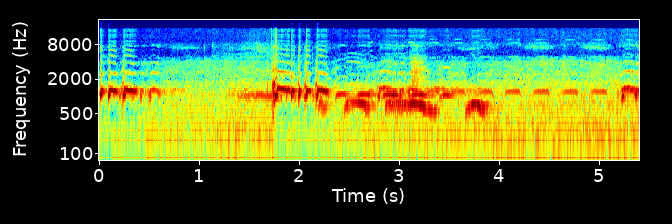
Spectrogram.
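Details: A local zebra dove gives rolling, clipped song bursts, overlapped by lower, drawn-out cooing notes from a second dove, with soft repeated coos at the end.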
